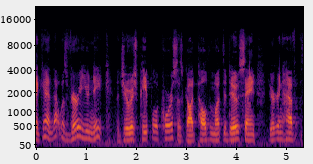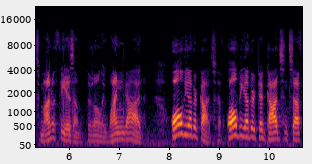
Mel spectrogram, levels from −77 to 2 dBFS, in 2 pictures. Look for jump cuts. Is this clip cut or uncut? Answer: cut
